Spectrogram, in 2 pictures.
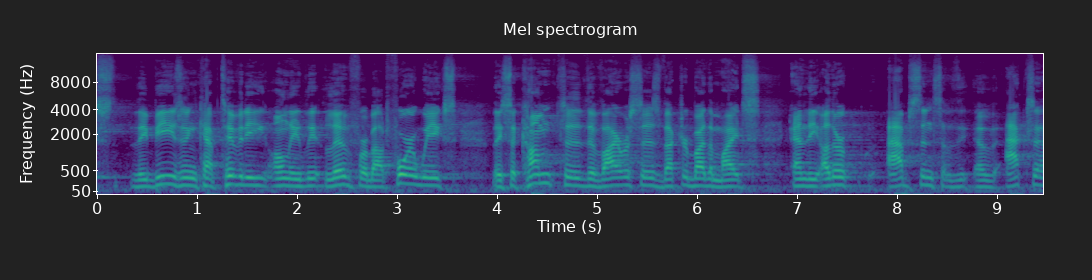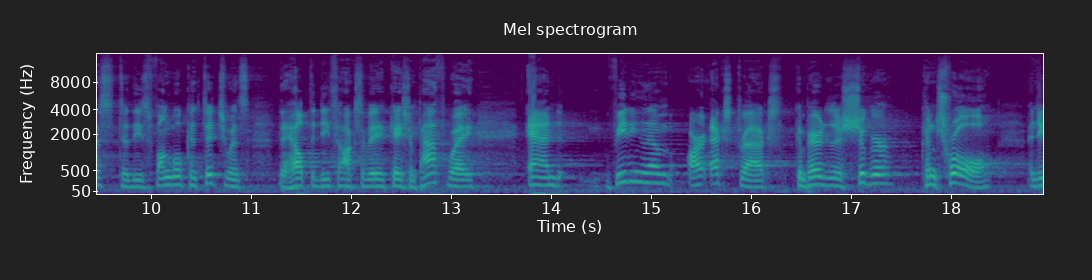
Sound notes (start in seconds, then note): none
